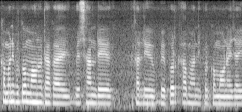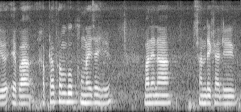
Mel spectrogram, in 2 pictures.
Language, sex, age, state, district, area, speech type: Bodo, male, 18-30, Assam, Kokrajhar, rural, spontaneous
